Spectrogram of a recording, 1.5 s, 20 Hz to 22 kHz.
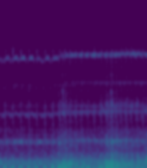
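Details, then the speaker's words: Honda Beat fuel-injected scooter with idle trouble: idle screw turned out to raise idle to roughly 1300–1500 rpm, recommended for automatic scooters; small single-cylinder putters steadily at a fast, smooth raised idle. "kalau motor matic itu yang bagus agak besar emang dari sana dianjurkan sekitar 1500 kurang lebihnya"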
